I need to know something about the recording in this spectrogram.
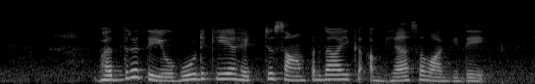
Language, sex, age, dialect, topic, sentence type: Kannada, female, 60-100, Coastal/Dakshin, banking, statement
